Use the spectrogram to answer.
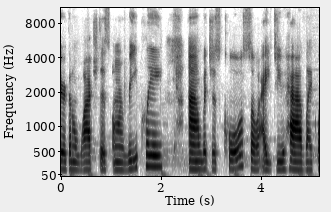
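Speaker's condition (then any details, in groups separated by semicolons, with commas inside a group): No condition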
